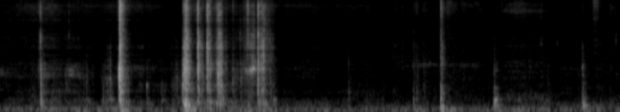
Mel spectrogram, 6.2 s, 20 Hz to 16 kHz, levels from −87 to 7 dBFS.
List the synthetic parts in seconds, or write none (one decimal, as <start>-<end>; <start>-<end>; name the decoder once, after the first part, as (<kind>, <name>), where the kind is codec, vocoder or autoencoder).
0.0-3.7 (codec, SNAC)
